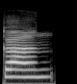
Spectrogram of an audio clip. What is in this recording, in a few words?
"gan1", Mandarin Chinese; 幹; One-Character Adjectives; Tone Adjectives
